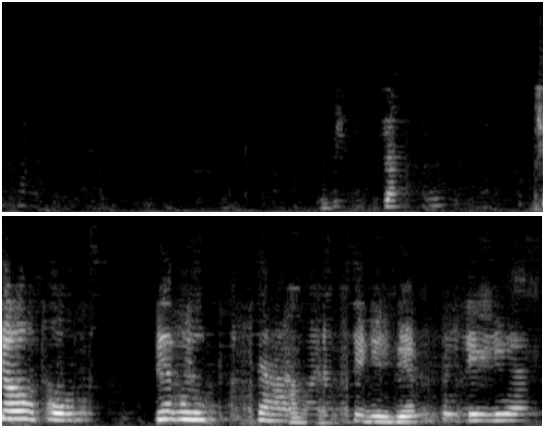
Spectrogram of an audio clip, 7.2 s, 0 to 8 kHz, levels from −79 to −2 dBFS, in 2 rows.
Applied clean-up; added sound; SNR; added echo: neural mask model DeepFilterNet 3.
